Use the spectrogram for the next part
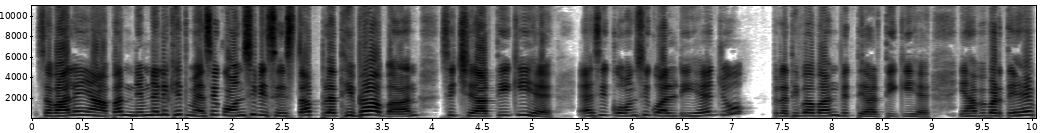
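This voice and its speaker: A woman's voice: high voice, dry recording, clean studio sound. A woman teaching exam prep, reading each option aloud and then restating it in simple words, often stopping to restart a word. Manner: self-correcting, restarting words. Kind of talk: explanatory lesson.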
